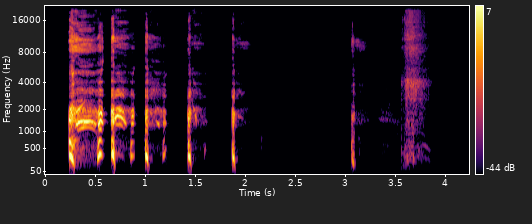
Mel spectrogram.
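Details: Acted cough (simulated) by a male voice actor playing a boyfriend with a cold and high fever: a run of five voiced cough bursts, then a short cough and a breathy exhale.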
